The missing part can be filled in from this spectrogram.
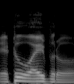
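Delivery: put-on Indian accent. Retelling what recent arrivals from india say: imitating an indian accent. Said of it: "I like that accent".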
